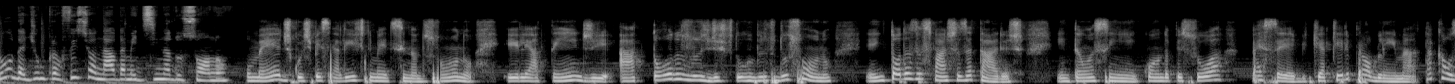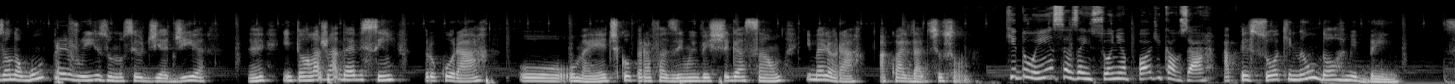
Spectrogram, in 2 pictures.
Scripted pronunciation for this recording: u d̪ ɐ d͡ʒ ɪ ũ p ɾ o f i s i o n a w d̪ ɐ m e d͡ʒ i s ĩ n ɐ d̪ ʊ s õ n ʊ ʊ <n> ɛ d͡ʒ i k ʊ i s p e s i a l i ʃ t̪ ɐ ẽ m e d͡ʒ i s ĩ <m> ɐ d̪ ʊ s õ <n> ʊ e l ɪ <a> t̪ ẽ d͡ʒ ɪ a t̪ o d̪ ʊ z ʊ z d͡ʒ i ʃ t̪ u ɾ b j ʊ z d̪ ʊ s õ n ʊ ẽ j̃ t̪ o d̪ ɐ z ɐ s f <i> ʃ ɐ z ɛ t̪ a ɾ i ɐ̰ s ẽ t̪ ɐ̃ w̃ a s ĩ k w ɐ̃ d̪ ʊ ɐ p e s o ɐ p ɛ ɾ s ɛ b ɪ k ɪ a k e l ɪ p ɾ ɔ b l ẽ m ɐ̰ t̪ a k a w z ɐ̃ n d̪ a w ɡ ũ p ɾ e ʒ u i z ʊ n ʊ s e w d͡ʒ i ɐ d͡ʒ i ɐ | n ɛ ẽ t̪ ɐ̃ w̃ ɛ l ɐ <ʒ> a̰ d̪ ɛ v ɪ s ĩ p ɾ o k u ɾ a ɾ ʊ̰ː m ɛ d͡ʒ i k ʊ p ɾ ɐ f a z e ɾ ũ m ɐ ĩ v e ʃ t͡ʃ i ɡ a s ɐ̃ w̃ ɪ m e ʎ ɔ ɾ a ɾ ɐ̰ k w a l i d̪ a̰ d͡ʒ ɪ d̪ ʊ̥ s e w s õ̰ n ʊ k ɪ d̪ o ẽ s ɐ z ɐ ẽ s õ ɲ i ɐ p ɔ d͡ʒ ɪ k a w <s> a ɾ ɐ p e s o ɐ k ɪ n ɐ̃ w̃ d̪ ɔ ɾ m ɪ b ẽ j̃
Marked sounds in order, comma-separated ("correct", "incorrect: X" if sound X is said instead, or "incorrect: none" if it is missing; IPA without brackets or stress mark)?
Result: incorrect: m, incorrect: n, correct, correct, incorrect: a, correct, incorrect: z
